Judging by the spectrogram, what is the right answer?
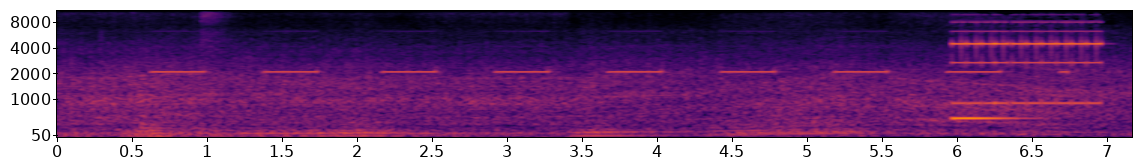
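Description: In the American Truck Simulator game, a truck reverses with evenly spaced electronic backup beeps over a low, steady diesel engine rumble, ending with a brief louder tone.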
